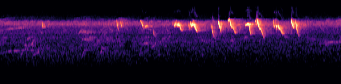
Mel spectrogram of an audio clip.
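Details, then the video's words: Saffron finch (Sicalis flaveola), free in the wild, singing a run of high, sharp chipping notes that grow louder and quicker in the second half, over a steady high insect-like hiss. "CANTO do CANÁRIO-DA-TERRA (SICALIS FLAVEOLA), SAFFRON FINCH"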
